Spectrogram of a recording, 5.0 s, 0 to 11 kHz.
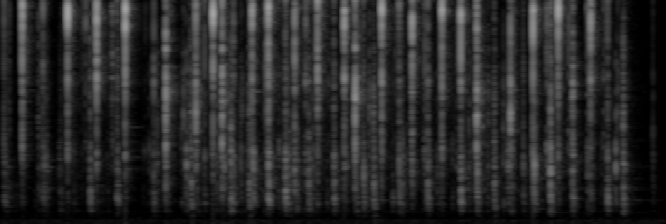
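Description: Fingertips with long nails type continuously on a pink backlit plastic mechanical keyboard with round plastic keycaps. About 32 quick, sharp, bright clacks come over five seconds, each very short with almost no low end. The result is a steady, quiet, crisp patter of keystrokes.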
